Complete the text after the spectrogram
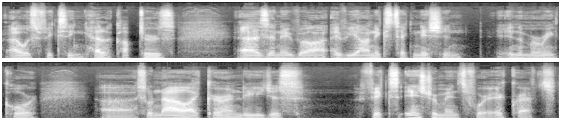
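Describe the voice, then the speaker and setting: Deep monotone samoan guy, 30s, matter of fact, podcast cohost, dry sound. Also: no room sound. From American Samoa. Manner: plain, matter-of-fact, some restarts. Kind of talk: casual interview talk.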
